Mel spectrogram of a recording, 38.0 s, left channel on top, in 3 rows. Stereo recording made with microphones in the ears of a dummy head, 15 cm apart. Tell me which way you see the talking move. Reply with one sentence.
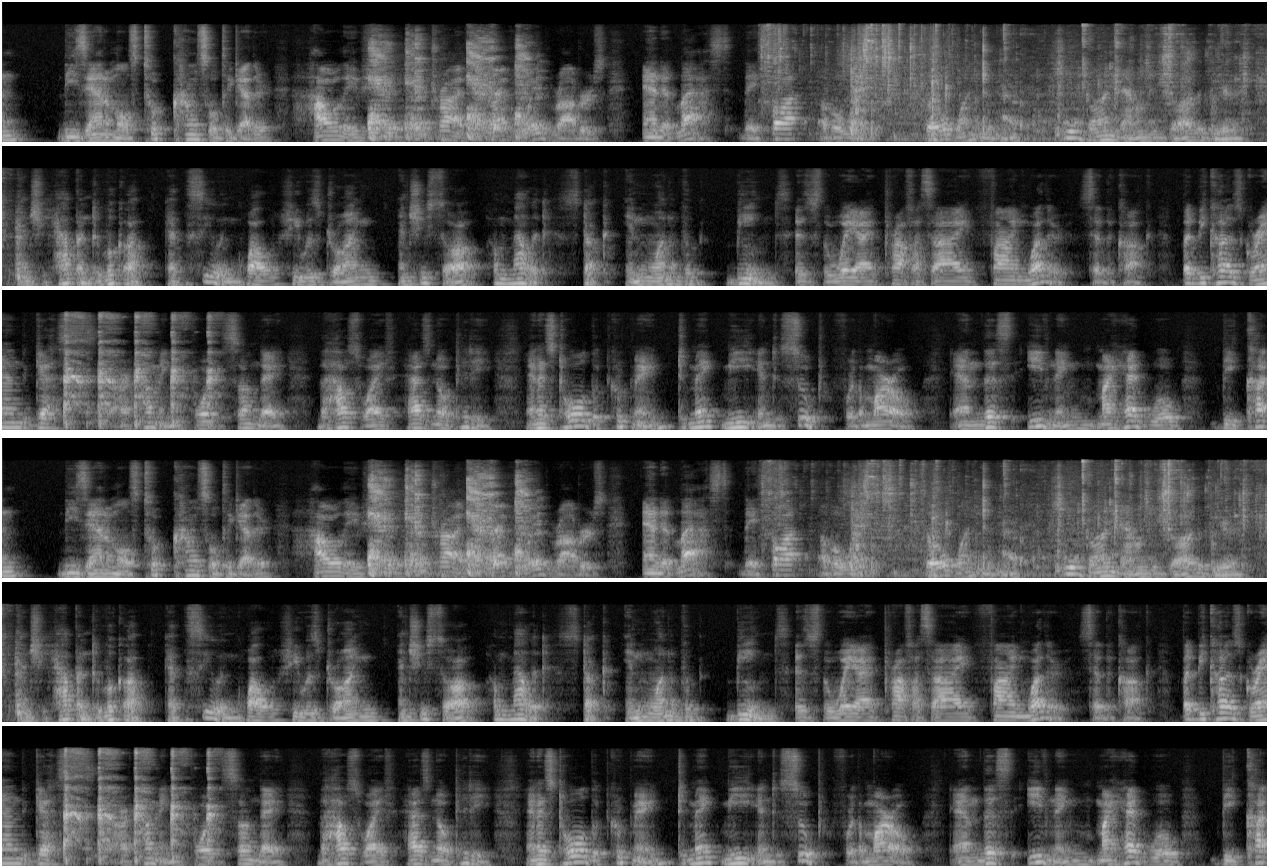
You can hear the talking travel towards the right.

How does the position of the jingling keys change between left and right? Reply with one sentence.
You can hear the jingling keys move from left to right.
